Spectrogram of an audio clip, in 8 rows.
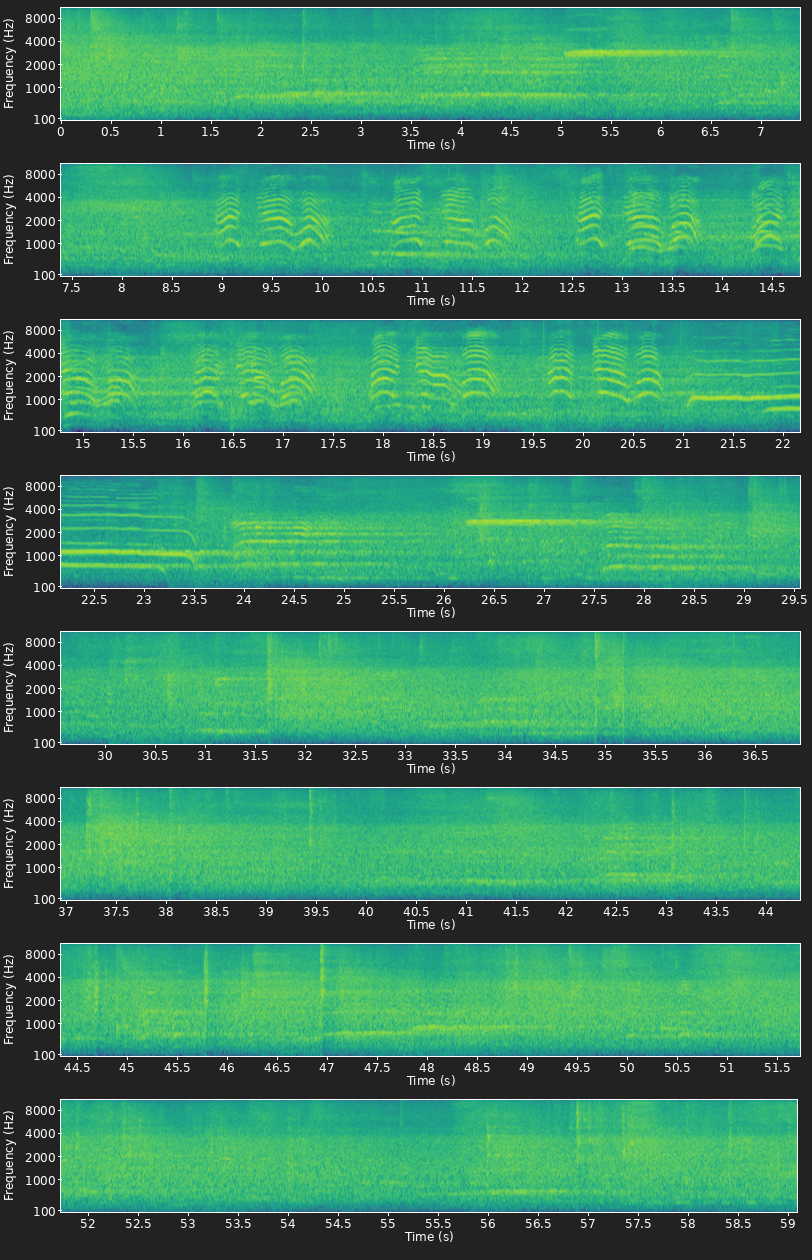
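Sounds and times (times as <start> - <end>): hockey sticks and puck clacking: 0.0 - 10.0, 11.2 - 21.0, 28.0 - 59.0
people shouting in hall: 1.5 - 6.0, 9.0 - 25.5, 32.5 - 35.3, 40.6 - 51.2, 55.6 - 57.4
skates hissing on ice: 7.4 - 8.6, 49.0 - 52.2.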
